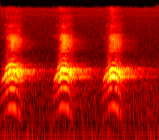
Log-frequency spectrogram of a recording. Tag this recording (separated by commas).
Animal, Wild animals, Bird, Bird vocalization, Crow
